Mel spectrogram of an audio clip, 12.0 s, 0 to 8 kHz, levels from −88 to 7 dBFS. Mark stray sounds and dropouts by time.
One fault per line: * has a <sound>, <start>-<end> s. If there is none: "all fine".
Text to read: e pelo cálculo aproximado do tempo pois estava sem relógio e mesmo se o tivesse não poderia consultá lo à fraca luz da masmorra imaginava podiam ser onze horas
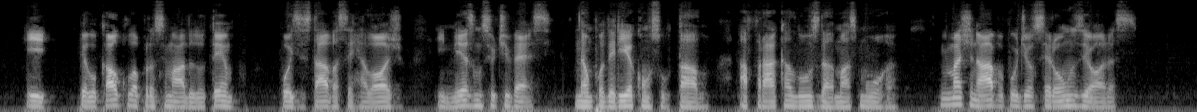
all fine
